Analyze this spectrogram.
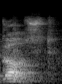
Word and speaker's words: ghost: And he took the Middle English word ghost, G-O-S-T. But it come from Holland. He spelt it with a silent H.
